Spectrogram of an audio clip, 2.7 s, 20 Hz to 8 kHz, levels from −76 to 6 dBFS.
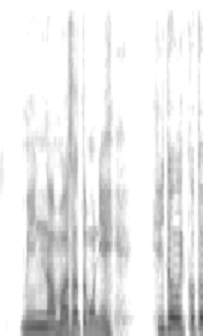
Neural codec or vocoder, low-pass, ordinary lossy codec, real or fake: none; none; none; real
